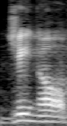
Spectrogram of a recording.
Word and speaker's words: Genome: mentioned that one book genome i have a hell of a time putting the accent on the first syllable but that is a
